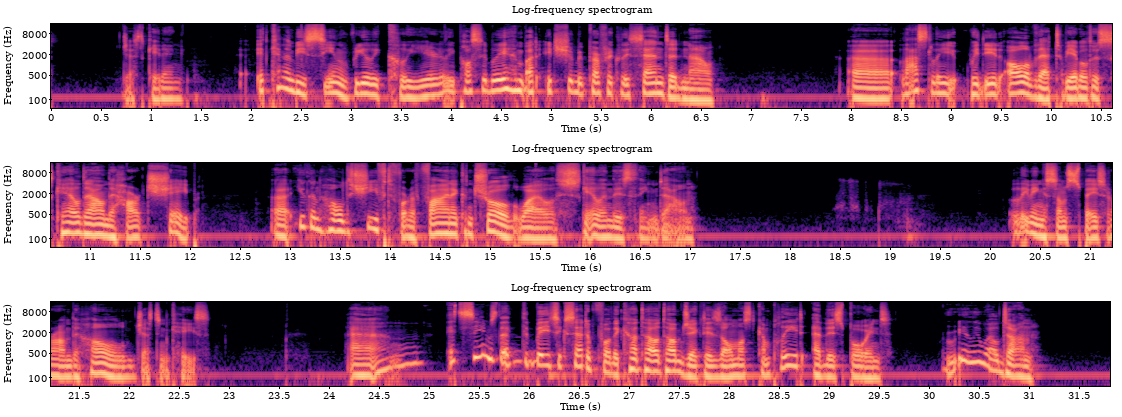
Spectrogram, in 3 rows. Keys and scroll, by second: 2.3 alt+g, 2.4 alt+z.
